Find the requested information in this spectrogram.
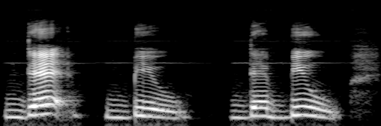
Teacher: The correct pronunciation is debut, debut. T is silent.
